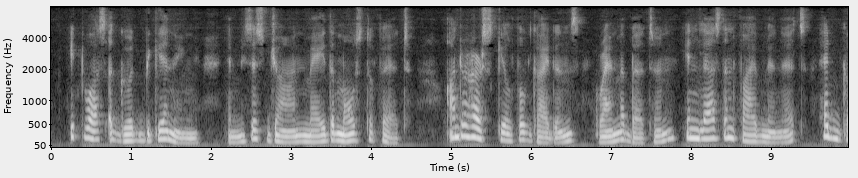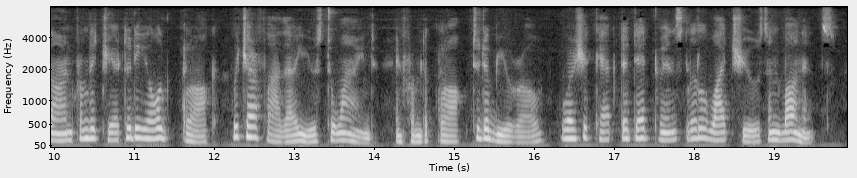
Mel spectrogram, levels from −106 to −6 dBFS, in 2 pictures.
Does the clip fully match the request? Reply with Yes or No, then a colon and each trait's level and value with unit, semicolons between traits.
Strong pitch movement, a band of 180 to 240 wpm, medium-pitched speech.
No: wide, 7.2 semitones; average, 170 wpm; medium, 150 Hz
